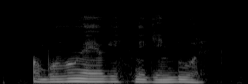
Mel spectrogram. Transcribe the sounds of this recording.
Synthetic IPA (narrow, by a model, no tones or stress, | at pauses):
obwoŋɡoŋɛjɔɡɪnɪɡɪndwol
